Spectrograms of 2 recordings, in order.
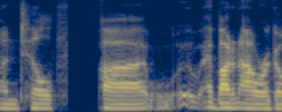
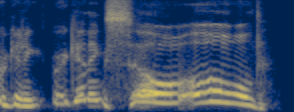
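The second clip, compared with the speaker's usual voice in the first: put-on old man voice, pitched way up, very high; 3 dB louder than usual. Closing a podcast episode, the co-host answers in an old man voice. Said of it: "it's a very good old man voice".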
